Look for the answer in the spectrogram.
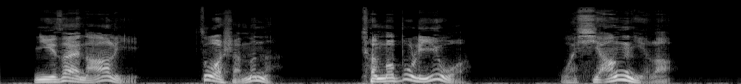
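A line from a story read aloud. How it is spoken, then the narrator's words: Loud reading aloud. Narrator (Chinese): 他 开始大声念着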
